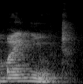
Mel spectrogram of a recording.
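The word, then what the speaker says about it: minute: यहां पे जो है ये इसका प्रोनंसिएशन है माइन्यूट दोनों की स्पेलिंग से में प्रोनंसिएशन अलग है बिल्कुल तो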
